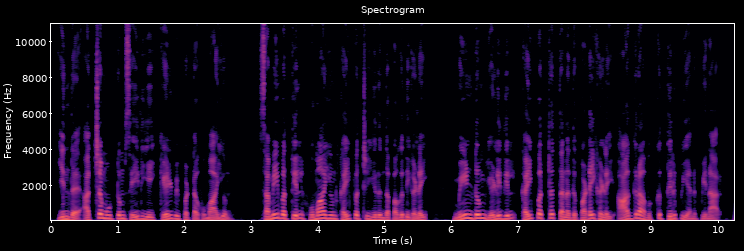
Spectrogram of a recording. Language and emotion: Tamil, neutral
